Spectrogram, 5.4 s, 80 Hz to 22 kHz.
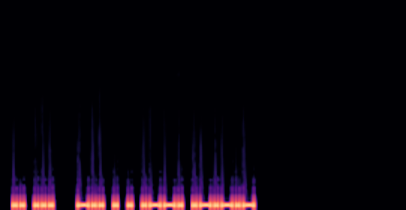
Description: Morse code, heard as a keyed tone, about 25 wpm, 700 Hz. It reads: IS DEEP.
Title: Sentences from Top 1500 Words 25wpm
